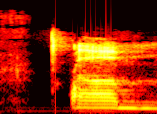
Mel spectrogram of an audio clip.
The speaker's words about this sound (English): That they've put out for me, because I'm about to yawn.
